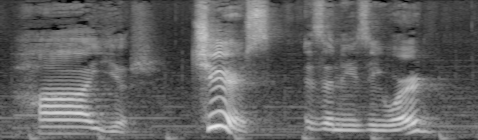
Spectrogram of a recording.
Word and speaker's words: hayır: And no would be higher. It's almost like the superlative of high. High, higher. But there will be more emphasis on the A. So it's HAH-yuhr.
